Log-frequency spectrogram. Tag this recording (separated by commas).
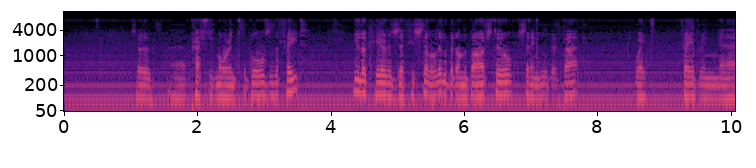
Speech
